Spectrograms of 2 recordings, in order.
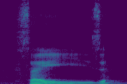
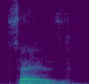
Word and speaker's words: says: có thêm s đấy, chúng ta không đọc là says mà chúng ta phải đọc là says.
